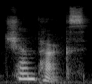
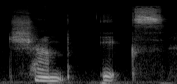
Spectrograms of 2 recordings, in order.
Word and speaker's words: Champix: So Champax is pronounced Champix.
